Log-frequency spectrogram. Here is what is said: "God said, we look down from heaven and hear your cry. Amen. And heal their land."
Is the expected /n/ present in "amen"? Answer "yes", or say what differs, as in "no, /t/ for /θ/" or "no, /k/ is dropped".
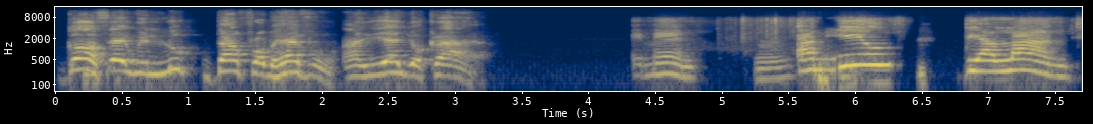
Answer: yes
